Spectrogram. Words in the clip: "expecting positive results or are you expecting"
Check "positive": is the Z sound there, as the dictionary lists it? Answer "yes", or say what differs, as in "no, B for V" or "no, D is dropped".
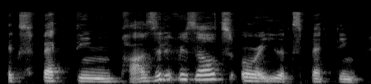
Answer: yes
